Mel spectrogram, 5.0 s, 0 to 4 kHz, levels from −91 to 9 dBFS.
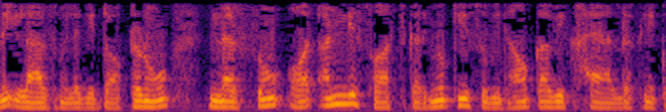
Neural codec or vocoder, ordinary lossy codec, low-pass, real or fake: none; none; 3.6 kHz; real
